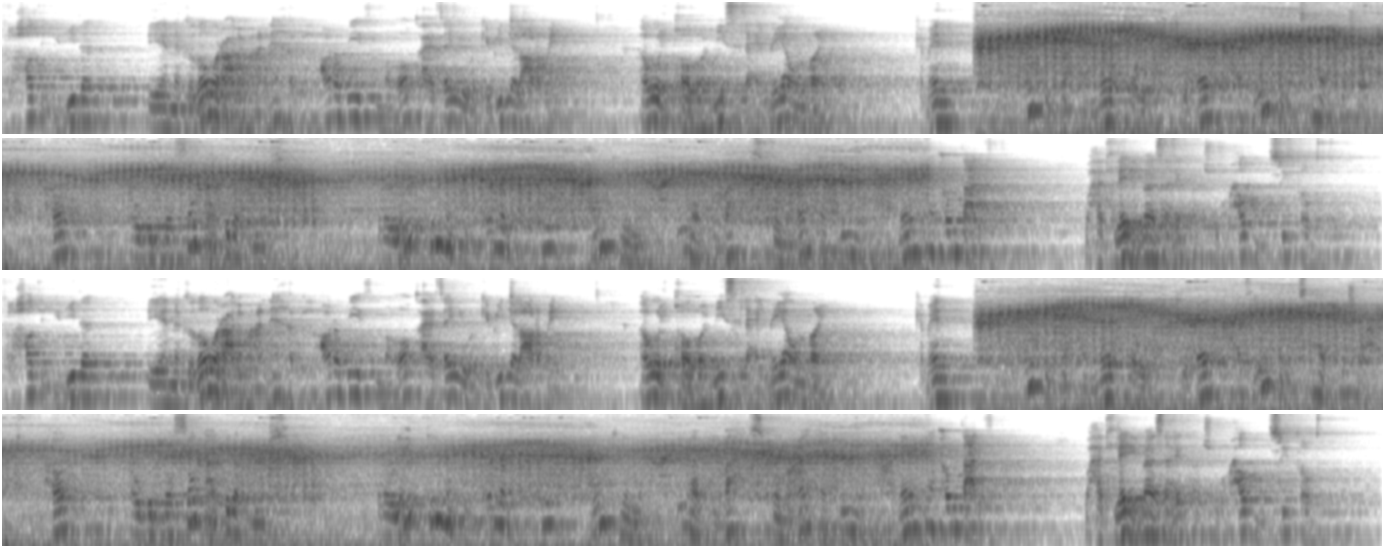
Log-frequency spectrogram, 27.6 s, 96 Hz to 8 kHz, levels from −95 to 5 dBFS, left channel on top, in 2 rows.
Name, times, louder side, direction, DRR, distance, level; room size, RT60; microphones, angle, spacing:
voice 1, 0.1-0.9 1.5-5.6 6.4-8.2 9.2-9.5 10.0-13.8 14.1-14.5 15.1-16.7 17.5-18.3 18.6-19.4 19.6-20.2 20.6-23.6 24.6-27.0, right 2 dB, 25° right, 3 dB, 1.3 m, -35 dB
sound 1, 9.7-23.1, left 3 dB, 20° left, 0.8 m, -26 dB
28.0 x 12.0 x 3.9 m, 2.4 s
head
